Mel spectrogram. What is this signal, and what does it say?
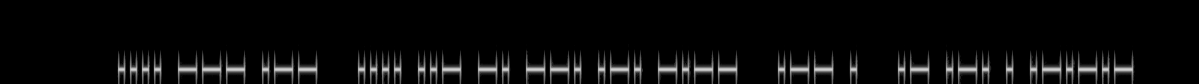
Morse code, heard as a keyed tone, about 20 wpm, 700 Hz. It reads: HOW HUNGRY WE ARE.
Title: Sentences from Top 1400 Words 20wpm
